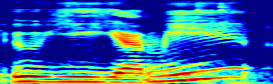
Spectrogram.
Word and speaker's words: Oyeyemi: And it is by Helen Uyiyemi, which is spelled O-Y-E-Y-E-M-I, Uyiyemi.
